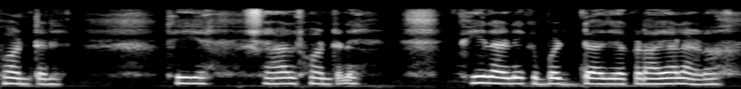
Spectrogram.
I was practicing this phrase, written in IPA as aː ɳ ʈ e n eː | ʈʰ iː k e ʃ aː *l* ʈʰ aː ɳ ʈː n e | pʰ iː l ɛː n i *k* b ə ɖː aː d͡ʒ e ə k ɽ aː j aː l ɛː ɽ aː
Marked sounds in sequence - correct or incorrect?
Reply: correct, correct

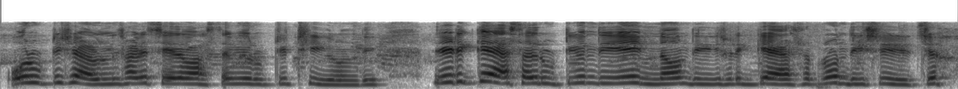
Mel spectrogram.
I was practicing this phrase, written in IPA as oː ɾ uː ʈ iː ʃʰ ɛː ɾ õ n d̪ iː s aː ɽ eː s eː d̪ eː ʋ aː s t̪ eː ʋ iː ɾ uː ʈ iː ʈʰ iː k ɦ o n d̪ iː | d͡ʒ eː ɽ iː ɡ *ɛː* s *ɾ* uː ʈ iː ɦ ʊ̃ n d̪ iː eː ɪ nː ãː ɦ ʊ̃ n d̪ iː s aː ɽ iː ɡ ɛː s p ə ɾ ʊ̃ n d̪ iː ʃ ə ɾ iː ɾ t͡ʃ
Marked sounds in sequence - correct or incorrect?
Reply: correct, correct

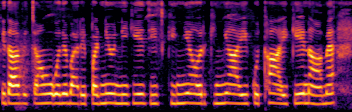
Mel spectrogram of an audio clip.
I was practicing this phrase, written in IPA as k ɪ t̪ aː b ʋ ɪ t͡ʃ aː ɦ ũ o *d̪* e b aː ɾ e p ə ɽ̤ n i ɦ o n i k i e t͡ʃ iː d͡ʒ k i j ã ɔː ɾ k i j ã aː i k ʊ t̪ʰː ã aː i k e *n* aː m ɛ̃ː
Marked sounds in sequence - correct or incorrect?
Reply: correct, correct

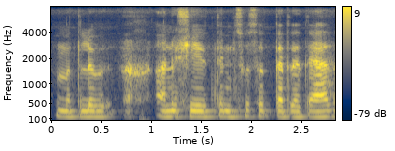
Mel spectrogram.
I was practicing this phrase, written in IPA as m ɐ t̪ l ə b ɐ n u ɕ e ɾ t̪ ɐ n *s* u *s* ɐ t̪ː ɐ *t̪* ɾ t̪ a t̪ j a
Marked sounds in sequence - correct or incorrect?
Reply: correct, correct, incorrect

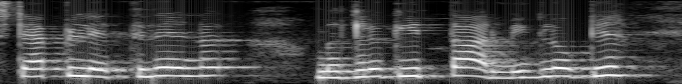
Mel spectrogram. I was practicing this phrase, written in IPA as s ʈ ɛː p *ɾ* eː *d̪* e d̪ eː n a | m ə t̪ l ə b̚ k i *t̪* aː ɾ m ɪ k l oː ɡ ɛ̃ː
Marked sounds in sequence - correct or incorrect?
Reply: incorrect, incorrect, correct

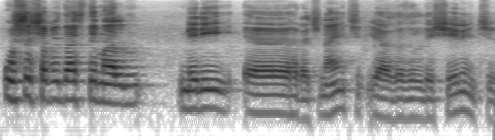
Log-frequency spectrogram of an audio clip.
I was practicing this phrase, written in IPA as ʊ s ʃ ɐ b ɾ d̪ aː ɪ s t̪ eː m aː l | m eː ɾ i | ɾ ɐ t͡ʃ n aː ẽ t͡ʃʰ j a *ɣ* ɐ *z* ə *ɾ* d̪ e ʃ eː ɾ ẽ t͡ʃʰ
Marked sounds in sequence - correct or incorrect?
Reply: correct, correct, incorrect

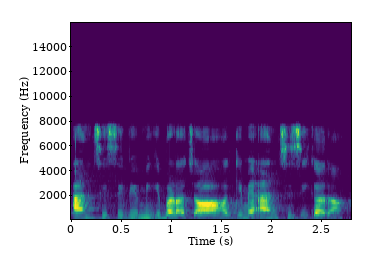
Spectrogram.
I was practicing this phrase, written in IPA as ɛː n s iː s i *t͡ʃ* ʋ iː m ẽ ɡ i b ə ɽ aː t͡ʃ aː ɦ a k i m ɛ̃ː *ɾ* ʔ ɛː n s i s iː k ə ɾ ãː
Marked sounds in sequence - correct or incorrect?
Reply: incorrect, incorrect

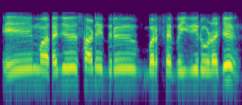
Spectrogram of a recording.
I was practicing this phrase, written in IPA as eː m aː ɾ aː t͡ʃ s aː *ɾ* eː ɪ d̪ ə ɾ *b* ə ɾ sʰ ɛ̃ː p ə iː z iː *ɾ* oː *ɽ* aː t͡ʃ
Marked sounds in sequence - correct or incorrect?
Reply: incorrect, correct, correct, correct

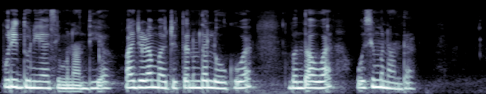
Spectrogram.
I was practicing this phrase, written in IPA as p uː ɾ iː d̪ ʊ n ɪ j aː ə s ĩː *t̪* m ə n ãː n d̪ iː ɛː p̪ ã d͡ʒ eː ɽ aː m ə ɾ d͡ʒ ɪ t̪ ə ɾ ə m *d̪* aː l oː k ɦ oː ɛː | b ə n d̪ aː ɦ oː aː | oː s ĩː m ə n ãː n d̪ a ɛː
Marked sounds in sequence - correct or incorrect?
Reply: incorrect, correct

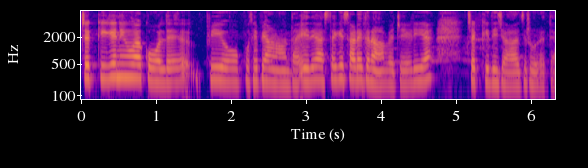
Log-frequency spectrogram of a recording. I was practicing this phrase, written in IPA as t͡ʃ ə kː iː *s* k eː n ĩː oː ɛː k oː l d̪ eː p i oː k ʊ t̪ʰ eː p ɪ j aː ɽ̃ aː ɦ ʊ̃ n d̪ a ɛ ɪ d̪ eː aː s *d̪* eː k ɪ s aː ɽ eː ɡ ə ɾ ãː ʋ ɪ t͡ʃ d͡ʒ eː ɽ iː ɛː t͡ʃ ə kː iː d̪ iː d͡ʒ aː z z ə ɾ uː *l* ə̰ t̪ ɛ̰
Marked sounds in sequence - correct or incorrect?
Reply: incorrect, incorrect, incorrect

